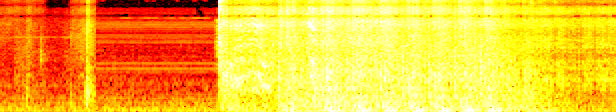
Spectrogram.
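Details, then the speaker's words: Diesel truck with new fuel pump, after cracking three injector lines to bleed air and retightening them; starter catches and the diesel fires straight up into a steady clattery idle with no misses. Normal start. "there we go she cranked she is good"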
